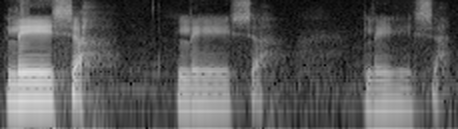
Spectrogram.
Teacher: S with the mark on the top. So flat tongue and the sound sh.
